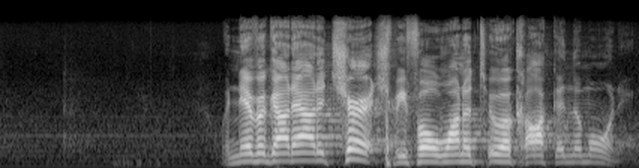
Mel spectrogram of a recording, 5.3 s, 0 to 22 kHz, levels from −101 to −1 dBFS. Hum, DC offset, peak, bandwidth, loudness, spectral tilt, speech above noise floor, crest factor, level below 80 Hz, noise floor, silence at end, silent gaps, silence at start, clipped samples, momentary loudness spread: 60 Hz at -65 dBFS; under 0.1%; -4 dBFS; 14.5 kHz; -21 LUFS; -1.5 dB/octave; 46 dB; 20 dB; -82 dBFS; -68 dBFS; 0.2 s; none; 1.9 s; under 0.1%; 17 LU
